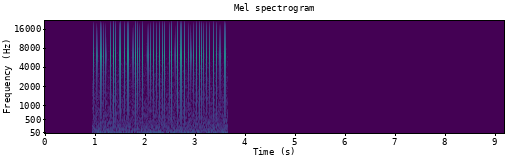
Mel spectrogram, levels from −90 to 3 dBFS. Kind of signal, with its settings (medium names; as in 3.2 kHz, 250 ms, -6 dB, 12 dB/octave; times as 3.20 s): rain from filtered ticks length 2.72 s, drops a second 18, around 6.1 kHz, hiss -28 dB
